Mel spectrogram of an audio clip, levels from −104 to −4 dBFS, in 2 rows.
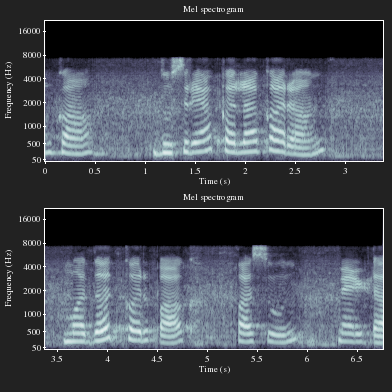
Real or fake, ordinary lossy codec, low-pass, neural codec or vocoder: fake; none; 7.2 kHz; vocoder, 22.05 kHz, 80 mel bands, HiFi-GAN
